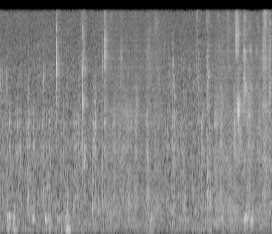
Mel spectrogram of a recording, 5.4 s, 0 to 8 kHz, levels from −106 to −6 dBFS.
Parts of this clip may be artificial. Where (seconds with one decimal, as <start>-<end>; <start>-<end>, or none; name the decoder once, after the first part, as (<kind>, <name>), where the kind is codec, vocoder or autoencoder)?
2.1-3.3 (vocoder, Vocos); 4.3-5.4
